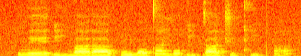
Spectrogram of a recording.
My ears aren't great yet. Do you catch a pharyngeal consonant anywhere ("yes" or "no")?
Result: no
